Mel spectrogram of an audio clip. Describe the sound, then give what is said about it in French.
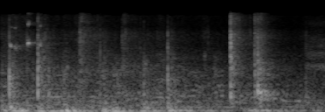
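Toy lightsaber blades clash in a quick, irregular flurry of sharp plastic clacks during a lightsaber competition, with a murmur of background voices and room noise underneath. “Dans les compétitions de sabres laser, le son qu'on entend, c'est ça.”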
